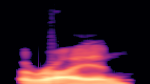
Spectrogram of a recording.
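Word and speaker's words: Oryon: Orion. Dang it. You keep saying, you keep saying Orin like Nvidia Orin.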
